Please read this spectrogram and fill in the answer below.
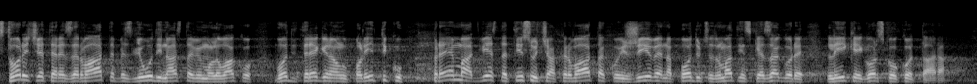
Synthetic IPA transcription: st̪ʋo̞ɾit͡ɕe̞t̪e̞ɾe̞ze̞ɾʋaːt̪e̞be̞zʎuːd̪iːnast̪aʋimolioʋako̞ | ʋo̞d̪it̪iɾe̞ɡio̞naːlˠnupo̞lit̪ikupɾe̞mad̪ʋje̞st̪at̪isut͡ɕaxɾ̩ʋaːt̪aːko̞jiʒiːʋe̞napo̞ːd̪ɾuːt͡ʃjud̪ɾomat̪inske̞zaɡo̞ɾe̞liːke̞iɡo̞ɾsko̞ɡ̚ko̞t̪a̰ɾa̰

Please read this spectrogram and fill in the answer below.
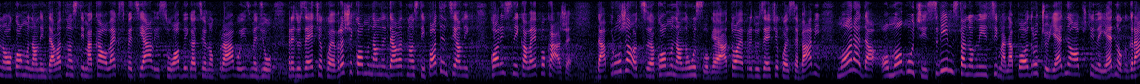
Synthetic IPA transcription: noːko̞munalˠnimd̪elˠat̪no̞st̪imakao̞le̞kspe̞t̪sialisuo̞bliɡat̪sio̞no̞ɡ̚pɾaːʋuizme̞d͡ʑu | pɾe̞d̪uze̞ːt͡ɕako̞jeʋr̩ʃiko̞munalˠnojd̪elat̪no̞st̪iːpo̞t̪e̞nt̪sialˠnix | ko̞ɾisnikaleːpo̞kaːʒḛ | d̪apɾuʒaot̪sko̞munalˠne̞uːslˠuɡe̞at̪o̞je̞pɾe̞d̪uze̞ːt͡ɕeko̞jese̞baʋi | mo̞ːɾad̪aomo̞ɡut͡ɕisʋiːmst̪ano̞ʋniːt̪simanapo̞d̪ɾut͡ʃjujed̪ne̞o̞pʃt̪ine̞jed̪no̞ɡɡɾa

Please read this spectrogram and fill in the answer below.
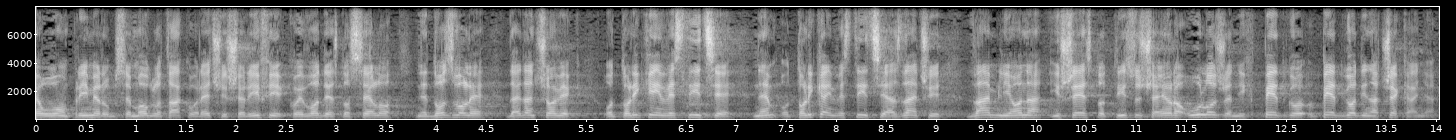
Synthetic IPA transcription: euoʋompɾiːmje̞ɾubise̞mo̞ɡlo̞t̪ako̞ɾe̞t͡ɕiʃeɾifiko̞jiʋo̞d̪e̞st̪o̞se̞lo̞ | ne̞d̪o̞zʋo̞le | d̪aje̞d̪ant͡ʃo̞ʋje̞k | o̞d̪̚t̪olike̞inʋest̪iːt̪sije̞ | neot̪o̞likainʋe̞st̪iːt̪sijaznaːt͡ʃi | d̪ʋaːmilio̞ːnaiʃe̞ːst̪o̞t̪isut͡ɕae̞wɾaʔulˠo̞ʒe̞nixpeːt̪pe̞ːt̪ɡo̞d̪inat͡ʃe̞ka̰ːɲa̰

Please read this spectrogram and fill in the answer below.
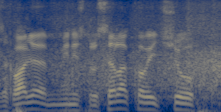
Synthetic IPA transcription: zaxʋaʎuje̞mːinist̪ɾuselako̞ʋit͡ɕu

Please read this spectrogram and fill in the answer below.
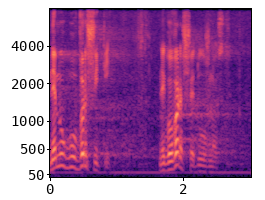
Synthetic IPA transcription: nɛmoɡuvərʃit̪i | nɛɡovəɾʃɛd̪uʒnost̪

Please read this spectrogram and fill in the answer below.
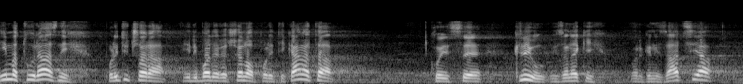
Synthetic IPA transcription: imat̪uːɾaːznixpo̞lit̪it͡ʃaɾailiboʎe̞ɾe̞t͡ʃe̞no̞po̞lit̪ikanat̪a | kʰo̞jise | kɾijuizane̞kix | o̞ɾɡanizaːt̪sija

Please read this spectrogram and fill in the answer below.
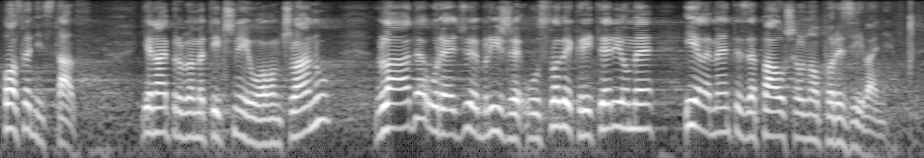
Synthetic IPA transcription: po̞sled̪ɲist̪a̰ʋ | je̞najpɾoble̞mat̪it͡ʂnijiuo̞ʋo̞mt͡ʂlˠaːnu | ʋlˠaːd̪auɾed͡ʑuje̞bliʒe̞ʔuːslˠo̞ʋe̞kɾit̪eɾiume̞ | iele̞ment̪e̞zapauʃalˠnoːpo̞ɾe̞ziːʋa̰ɲḛ

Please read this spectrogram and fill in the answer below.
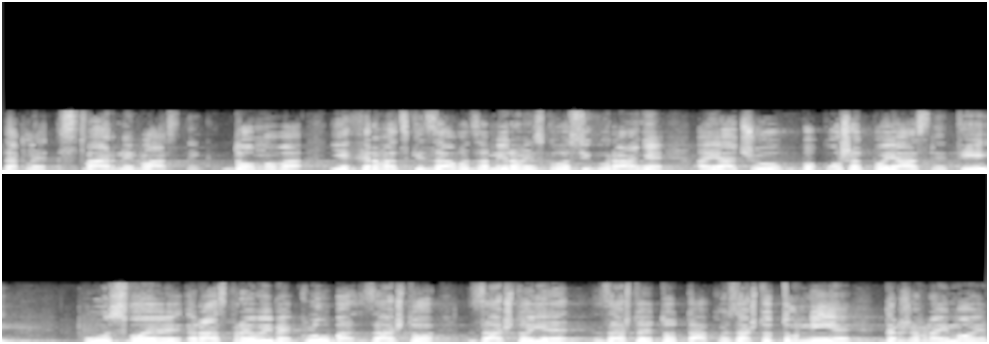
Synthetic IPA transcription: d̪aklest̪ʋaːɾniʋlˠaːst̪nḭkd̪o̞mo̞ʋa | je̞xr̩ʋat̪skizaːʋo̞d̪zamiɾo̞ʋinsko̞ːsiɡuɾaːɲe̞a̰jaːt͡ɕupo̞kuʃat̪̚po̞jaːsnit̪i | usʋo̞jo̞jɾaːspɾaʋiuimeklˠuːbazaʃt̪o̞ | zaʃt̪o̞jezaʃt̪o̞je̞t̪o̞ːt̪ako̞zaʃt̪o̞t̪o̞ːnijed̪r̩ʒaʋnaimo̞ʋi

